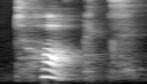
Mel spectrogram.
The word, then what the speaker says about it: talked: So, you pronounce these endings, these ed endings, like a t.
